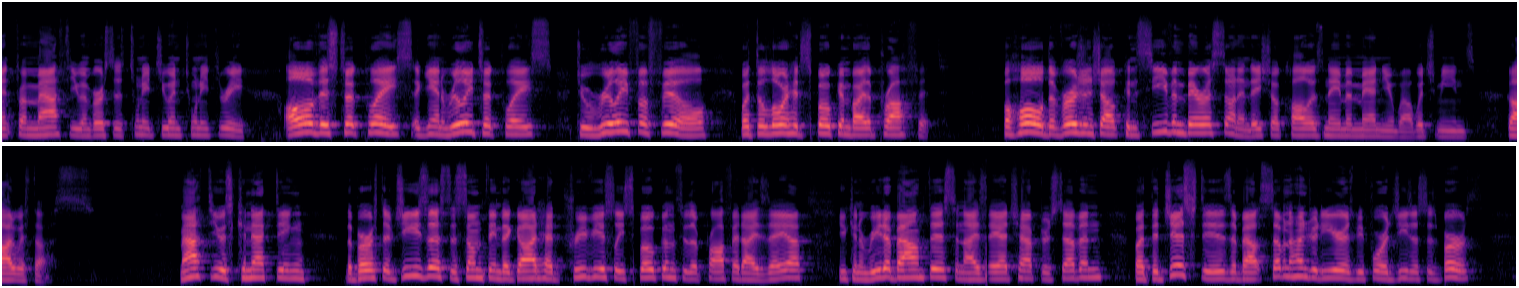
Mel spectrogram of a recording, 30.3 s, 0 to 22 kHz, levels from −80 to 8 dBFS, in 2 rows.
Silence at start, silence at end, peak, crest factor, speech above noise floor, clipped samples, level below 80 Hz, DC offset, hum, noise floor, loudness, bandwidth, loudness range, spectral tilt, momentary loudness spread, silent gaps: 0 s; 0.5 s; -10 dBFS; 22 dB; 48 dB; under 0.1%; -86 dBFS; under 0.1%; none; -79 dBFS; -30 LUFS; 14.5 kHz; 5 LU; -4.5 dB/octave; 14 LU; none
